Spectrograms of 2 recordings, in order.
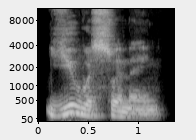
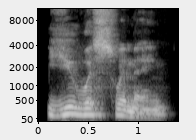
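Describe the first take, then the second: The two takes are said the same way.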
